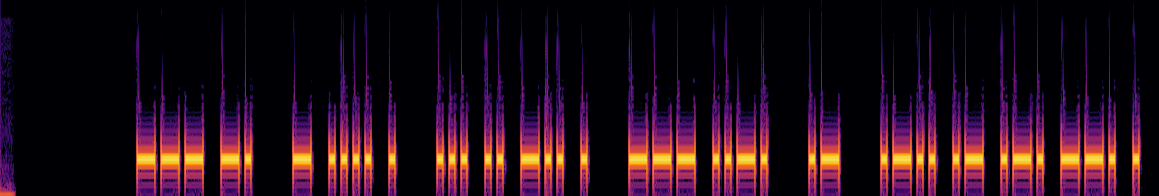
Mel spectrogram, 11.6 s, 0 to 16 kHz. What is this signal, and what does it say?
Morse code, heard as a keyed tone, about 19 wpm, 700 Hz. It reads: ON THE SIDE OF A LARGE
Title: Sentences from Top 1000 Words - Review Part 3 - 20wpm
